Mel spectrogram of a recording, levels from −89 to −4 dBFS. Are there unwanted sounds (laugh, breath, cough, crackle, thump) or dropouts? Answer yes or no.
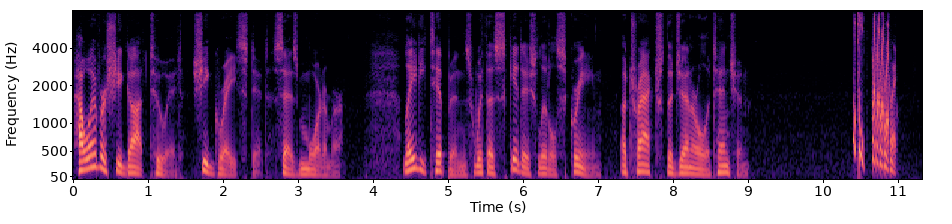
yes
